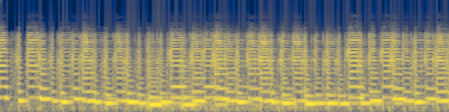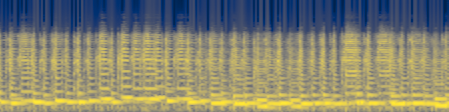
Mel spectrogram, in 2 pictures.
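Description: A distorted electric guitar lead through a Bogner Ecstasy amp model, played with a dotted-eighth vintage digital delay so each note is echoed in a rhythmic cascade. It is loud and continuous, with no talking.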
